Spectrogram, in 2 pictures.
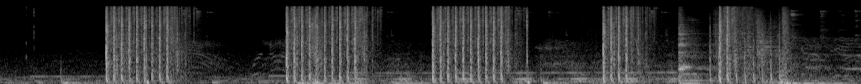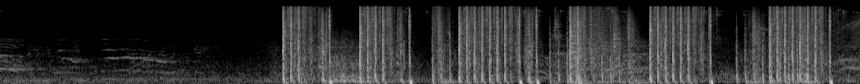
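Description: A rifle fires rapid bursts of automatic gunfire close by.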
